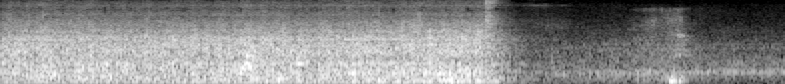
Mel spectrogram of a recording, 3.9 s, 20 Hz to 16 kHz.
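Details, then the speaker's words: Philips 3000 Series blender while blending: loud gritty whirring with loose chatter from the lid rattling on the jug, which doesn't feel secure. The noise drops when the lid is held down by hand. "Did you guys notice that it was really loud when I did not put my hands on it? And then when I put my hands on it, it's the loudness or the noise reduced. The cover was rattling."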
